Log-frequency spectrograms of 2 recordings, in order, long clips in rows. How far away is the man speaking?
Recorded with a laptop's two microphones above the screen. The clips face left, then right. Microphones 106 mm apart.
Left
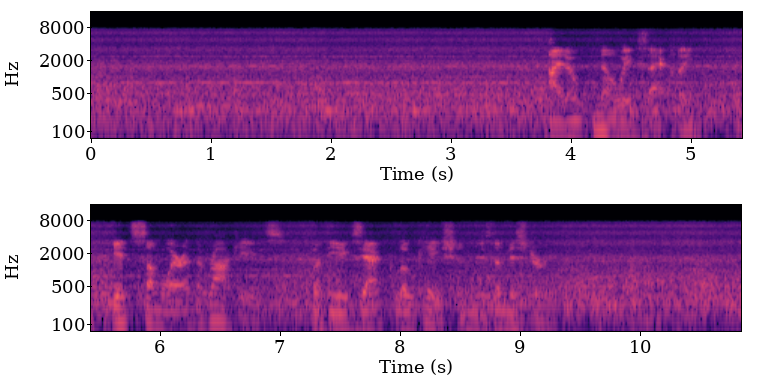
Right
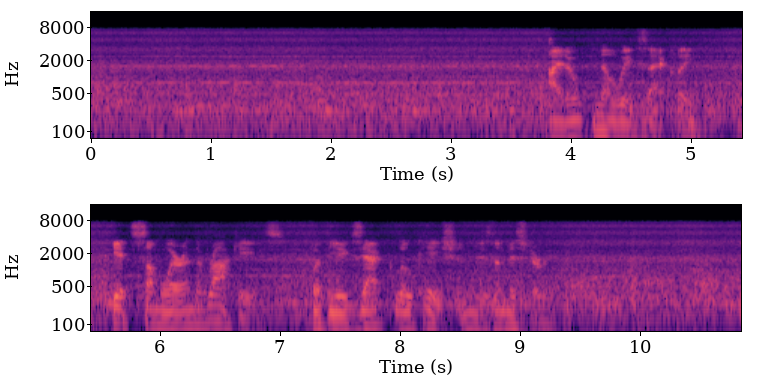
About 1.2 m.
